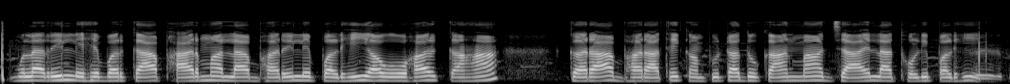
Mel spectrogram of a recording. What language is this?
Chhattisgarhi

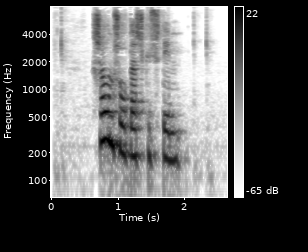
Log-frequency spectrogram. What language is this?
Mari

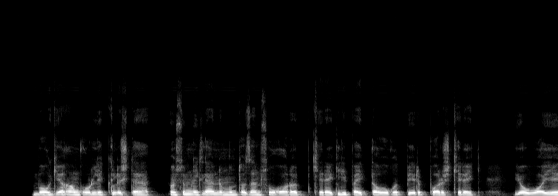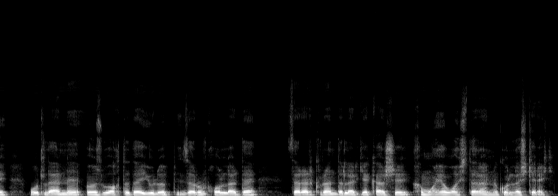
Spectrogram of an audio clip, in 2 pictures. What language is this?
Uzbek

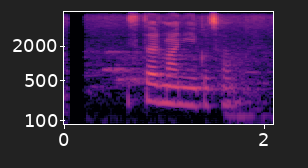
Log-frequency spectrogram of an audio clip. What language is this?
Nepali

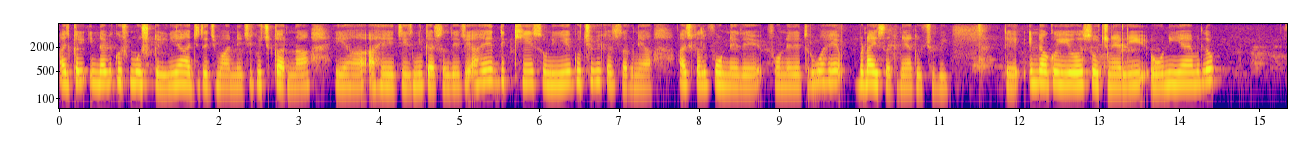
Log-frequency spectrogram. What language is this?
Dogri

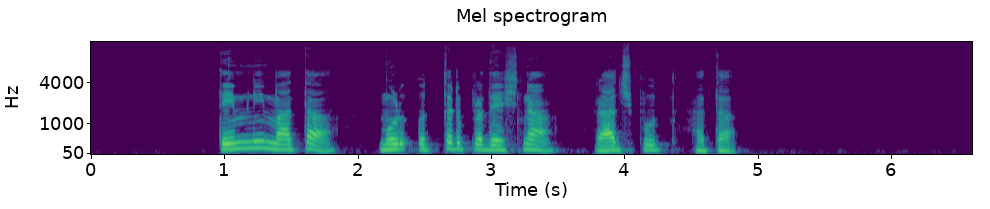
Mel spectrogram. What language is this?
Gujarati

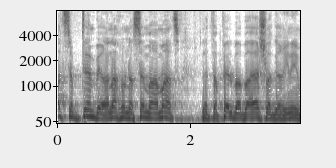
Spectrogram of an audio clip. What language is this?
Hebrew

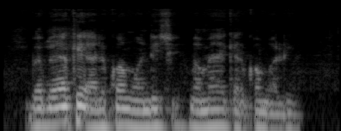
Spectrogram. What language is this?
Swahili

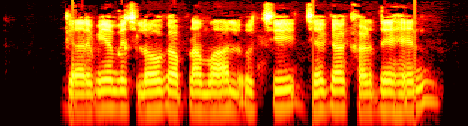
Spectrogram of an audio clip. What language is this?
Northern Hindko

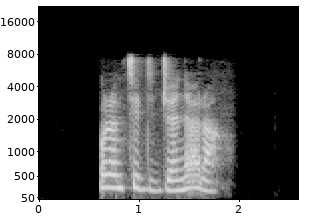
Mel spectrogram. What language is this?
Kabyle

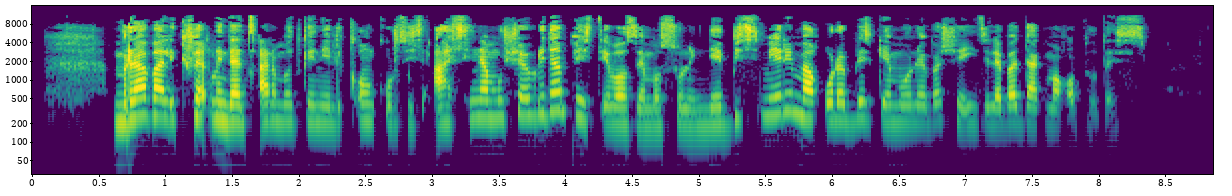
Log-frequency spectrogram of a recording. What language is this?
Georgian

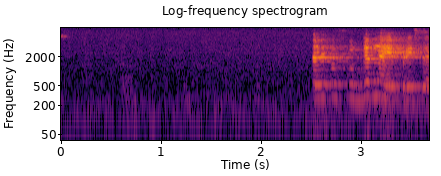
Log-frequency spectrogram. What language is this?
Tamil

